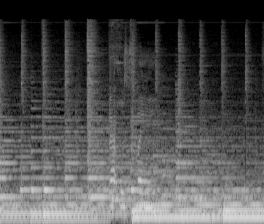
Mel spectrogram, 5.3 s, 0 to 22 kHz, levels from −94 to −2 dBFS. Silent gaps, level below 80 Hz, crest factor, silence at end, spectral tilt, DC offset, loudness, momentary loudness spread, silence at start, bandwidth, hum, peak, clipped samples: none; -28 dBFS; 12 dB; 0 s; -7.5 dB/octave; under 0.1%; -22 LUFS; 5 LU; 0 s; 14.5 kHz; none; -8 dBFS; under 0.1%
